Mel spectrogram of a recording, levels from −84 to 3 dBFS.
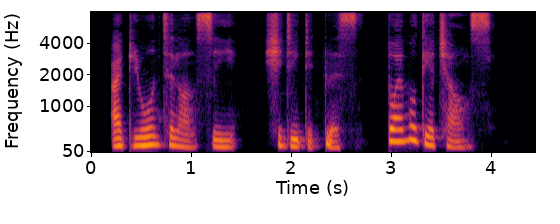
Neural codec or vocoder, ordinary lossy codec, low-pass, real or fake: codec, 16 kHz, 0.5 kbps, FunCodec, trained on Chinese and English, 25 frames a second; none; none; fake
